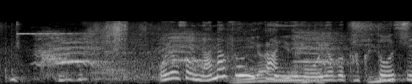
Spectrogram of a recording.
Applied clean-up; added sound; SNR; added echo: none; Bicycle bell; 17 dB; none.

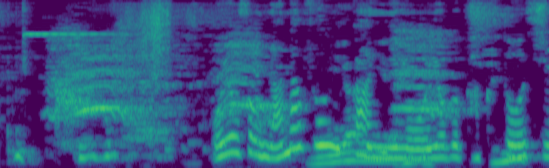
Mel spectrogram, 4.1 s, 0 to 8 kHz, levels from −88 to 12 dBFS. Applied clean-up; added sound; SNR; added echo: classical method Wiener filter.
